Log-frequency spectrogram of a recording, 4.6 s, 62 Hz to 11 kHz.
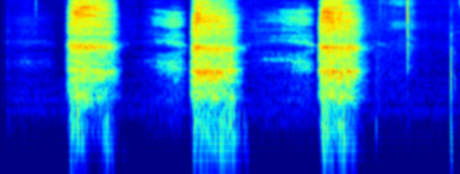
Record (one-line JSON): {"exhalation_length": "4.6 s", "exhalation_amplitude": 31013, "exhalation_signal_mean_std_ratio": 0.45, "survey_phase": "beta (2021-08-13 to 2022-03-07)", "age": "45-64", "gender": "Female", "wearing_mask": "No", "symptom_none": true, "smoker_status": "Never smoked", "respiratory_condition_asthma": false, "respiratory_condition_other": false, "recruitment_source": "REACT", "submission_delay": "3 days", "covid_test_result": "Negative", "covid_test_method": "RT-qPCR", "influenza_a_test_result": "Negative", "influenza_b_test_result": "Negative"}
